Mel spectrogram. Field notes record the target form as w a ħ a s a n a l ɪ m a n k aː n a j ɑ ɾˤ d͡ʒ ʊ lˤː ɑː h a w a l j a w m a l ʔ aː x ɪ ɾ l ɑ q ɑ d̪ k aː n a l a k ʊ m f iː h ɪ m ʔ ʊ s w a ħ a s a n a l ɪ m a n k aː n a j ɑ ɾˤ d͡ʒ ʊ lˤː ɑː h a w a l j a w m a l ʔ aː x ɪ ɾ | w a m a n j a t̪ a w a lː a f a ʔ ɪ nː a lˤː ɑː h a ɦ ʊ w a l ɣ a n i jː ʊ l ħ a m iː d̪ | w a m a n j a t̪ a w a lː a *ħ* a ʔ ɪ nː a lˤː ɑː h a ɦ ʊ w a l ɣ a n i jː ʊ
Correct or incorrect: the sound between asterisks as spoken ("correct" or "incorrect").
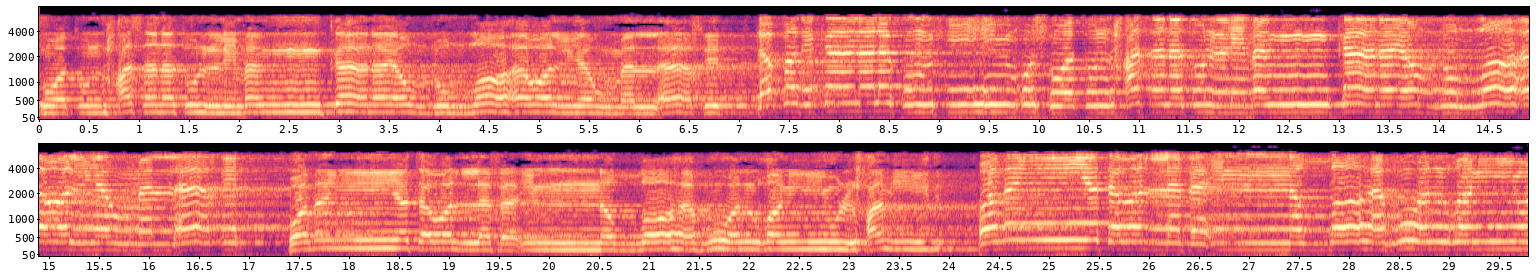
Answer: incorrect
